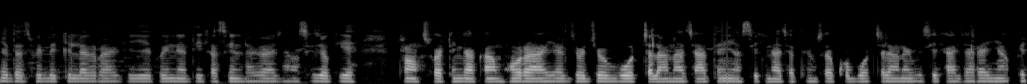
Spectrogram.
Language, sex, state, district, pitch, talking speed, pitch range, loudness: Hindi, male, Chhattisgarh, Raigarh, 140 Hz, 275 wpm, 135-140 Hz, -28 LUFS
